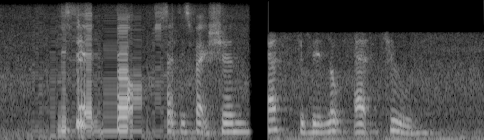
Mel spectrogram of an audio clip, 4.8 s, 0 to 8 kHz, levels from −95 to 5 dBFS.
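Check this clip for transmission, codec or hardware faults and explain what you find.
Three faults are audible: a robotic stretch near the start, a short dropout, and a loss of bandwidth that lasts to the end.

Robotic sound from repeated short buffers, 0.33 to 1.73 s: the speech becomes a rigid metallic buzz at 100 Hz. The likely cause is a 10 ms block being replayed when fresh audio arrives late, with most of the real audio in this stretch skipped. Unlike codec roughness, the pitch stays fixed instead of following the talker.

Handover gap, 2.49 to 2.69 s: the speech fades quickly and then goes fully silent for 200 ms while the call switches networks and no frames arrive. What sets it apart from a packet-loss glitch is what happens next. The speech returns with a different, narrower sound rather than picking up where it left off.

Fallback to narrowband, 2.69 s to the end: nothing above 4 kHz remains, so the speech turns duller and rougher. 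Before the gap, the HD Voice wideband codec carried clean high frequencies. The change points to a switch from AMR-WB at 23.85 kbit/s to GSM full rate. Because it persists to the end instead of flickering, it is a codec change rather than momentary filtering.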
